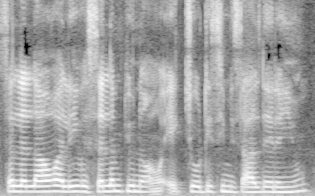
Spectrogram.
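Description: A woman talks through a devotional practice in a calm, repetitive way and slows right down for each recited phrase. Her voice is dark and mellow with a gravelly edge. Her pitch stays flat and level throughout. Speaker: religious instructor. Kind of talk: spoken instruction with slow recitation.

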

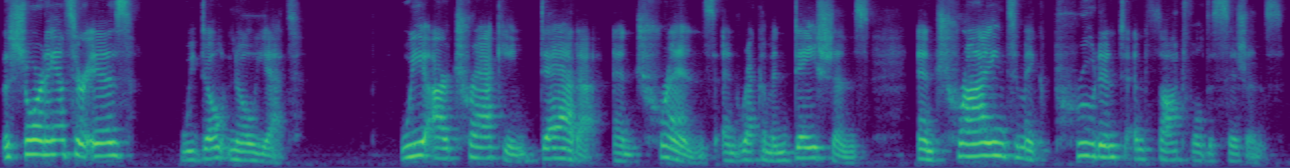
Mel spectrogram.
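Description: Over a video call from her home study, a seminary president in her sixties delivers a prepared, formal address to a town hall. She speaks slowly and unhurriedly in a slightly low register, keeping a steady, measured tone.

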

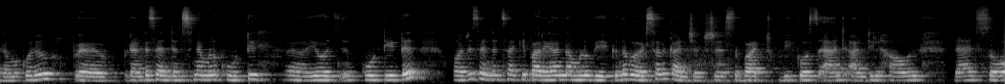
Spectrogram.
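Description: A woman tutor with a Malayali accent explaining a course lesson in a conversational way, pausing often to search for words. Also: mid-range voice, mellow, echoey room, low-quality recording. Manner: conversational, with frequent fillers and pauses to find words.

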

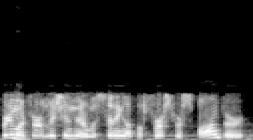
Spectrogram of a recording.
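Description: A man's voice: sits high, quick pace. A man calling in to a radio show over the phone, talking earnestly with many fillers and restarts. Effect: call-in phone line on air. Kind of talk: call-in radio chat. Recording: tinny phone line with long reverb.

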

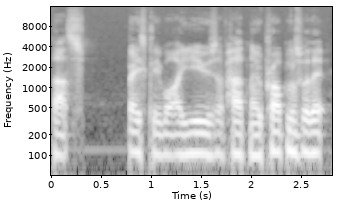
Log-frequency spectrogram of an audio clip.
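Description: Low-voiced man narrating a screen recording. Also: completely flat delivery, quick pace, a little mellow, no room sound. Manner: informal, unpolished, off-the-cuff explaining. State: tired. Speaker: software tutorial presenter. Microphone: external microphone, close and dry.

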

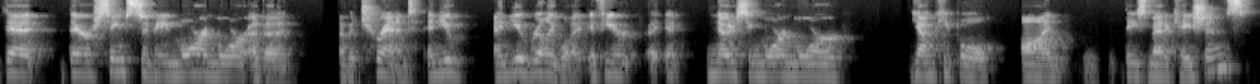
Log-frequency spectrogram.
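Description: A woman's voice: lowish voice, fairly even intonation, a little slow, fairly bright tone. A middle-aged woman hosts a video call interview. She asks follow-up questions in a supportive way. Her voice sounds roomy and echoey, from a home office. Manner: supportive, frequent backchannel murmurs. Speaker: host, life coach.

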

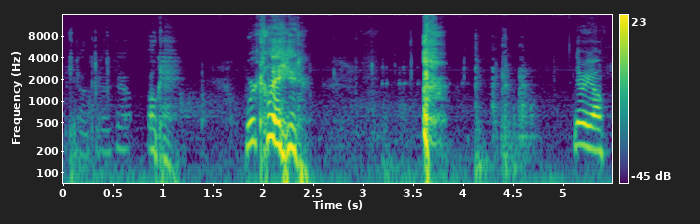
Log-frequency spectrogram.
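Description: A YouTuber with a raspy voice from a sore throat, chatting and grumbling to themself through casual gameplay commentary. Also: mid-range voice, a little fast, slight background noise. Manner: mutters and grumbles to self, chatty asides. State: sick with a sore throat, coughing. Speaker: gaming YouTuber.

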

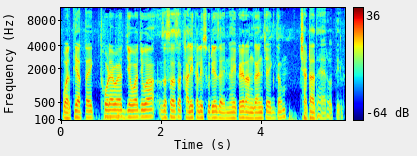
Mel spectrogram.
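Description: A fast-talking village vlogger in his thirties from the Konkan coast of Maharashtra, India, has a mid-range, clean-toned voice and a Konkani Marathi accent, and the recording sounds dry. He holds his camera at arm's length in a rural village yard, casually chatting and speaking directly to viewers.

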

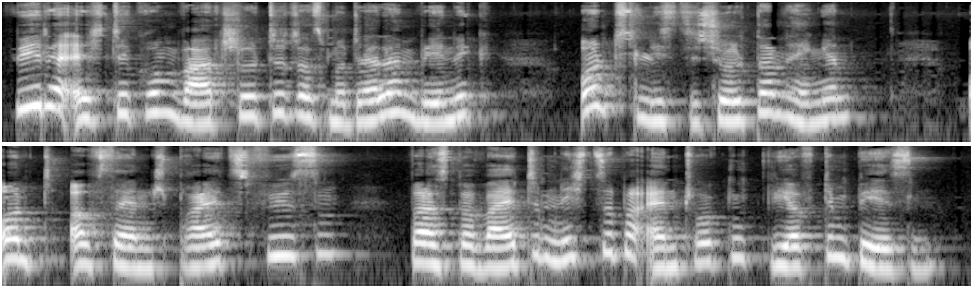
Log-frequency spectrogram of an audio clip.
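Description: A woman narrating an audiobook in a high, clear voice. She tells the story in a steady, expressive way, keeping an even flow through the scenes. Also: normal speed. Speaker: audiobook reader.

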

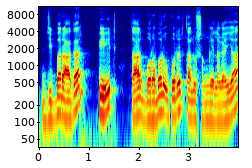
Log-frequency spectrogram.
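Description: A man's voice: mid-range voice, a little mellow. Patient male Quran teacher drilling letters. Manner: slow, patient explanation with drawn-out letter drills. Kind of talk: recorded lesson on letter pronunciation.

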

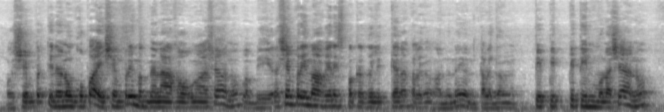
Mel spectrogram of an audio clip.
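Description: A man talking casually to his viewers in a vlog on his phone, animated and chuckling, with lots of tag questions. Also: mid-range voice, quick pace. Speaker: vlogger.

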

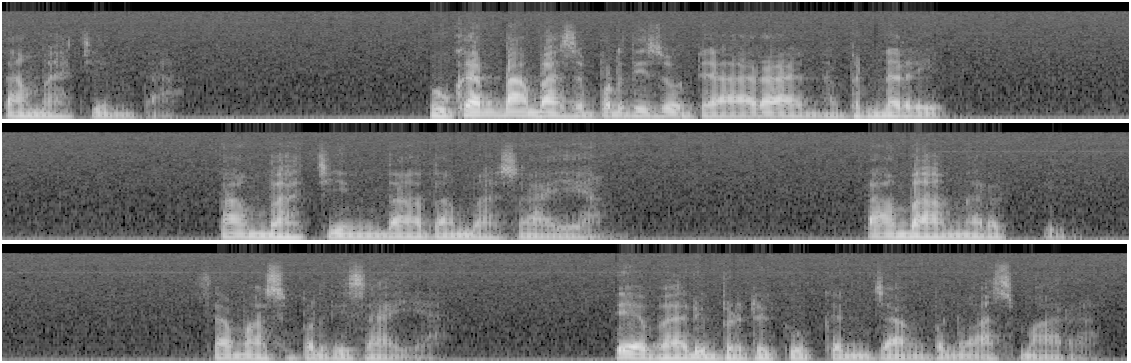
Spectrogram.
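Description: A man preaching a sermon as pastor, chatting with the congregation and breaking into high mocking voices when he quotes people. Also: normal speed, long pauses, husky. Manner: animated, jumps into high mock voices when quoting people; chatty, asks the congregation questions.

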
